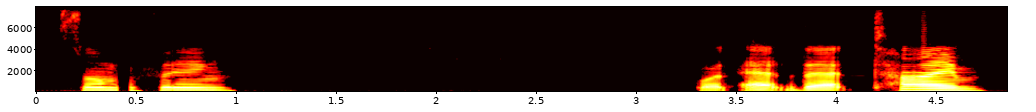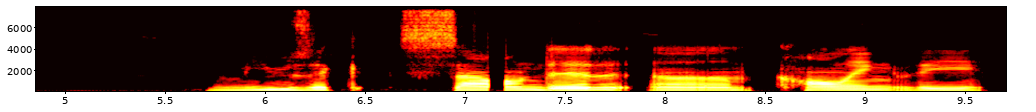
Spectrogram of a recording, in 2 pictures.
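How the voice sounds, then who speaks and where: Translating game text as he studies Russian, this man chats casually with viewers on his livestream and keeps starting his sentences over. He has a mid-range, darkish voice that's clear and resonant, with no echo.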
